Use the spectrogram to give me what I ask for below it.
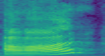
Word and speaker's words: our: अवर नहीं कहेंगे इसको बिकॉज ओ जो है वो हमारा साइलेंट होता है बेटा, तो कहेंगे दिस इज आवर अम्ब्रेला।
